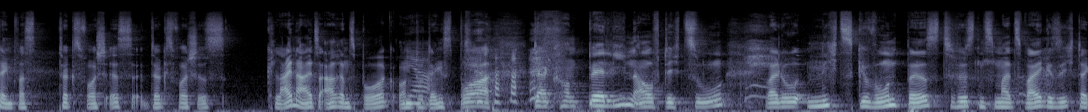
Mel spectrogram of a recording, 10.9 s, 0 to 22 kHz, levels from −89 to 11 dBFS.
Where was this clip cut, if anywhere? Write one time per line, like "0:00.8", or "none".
none

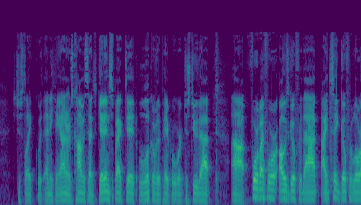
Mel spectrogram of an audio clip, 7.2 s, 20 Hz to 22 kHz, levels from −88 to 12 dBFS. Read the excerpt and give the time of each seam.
none

